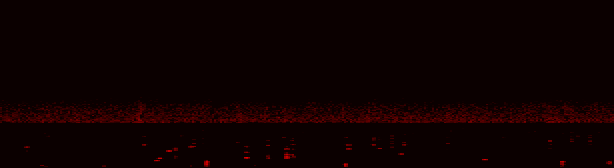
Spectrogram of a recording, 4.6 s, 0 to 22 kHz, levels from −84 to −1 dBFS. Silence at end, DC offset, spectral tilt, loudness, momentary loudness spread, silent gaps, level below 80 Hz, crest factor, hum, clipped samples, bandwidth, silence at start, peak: 0 s; under 0.1%; 1.5 dB/octave; -65 LUFS; 2 LU; none; under -90 dBFS; 20 dB; none; under 0.1%; 13.5 kHz; 0 s; -48 dBFS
